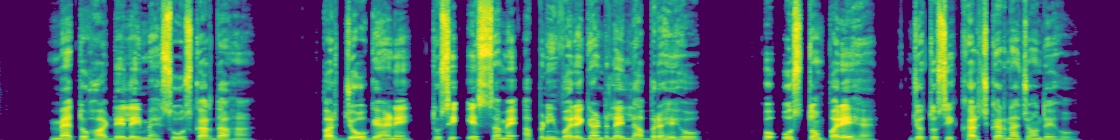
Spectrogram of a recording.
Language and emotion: Punjabi, sad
